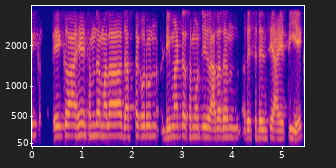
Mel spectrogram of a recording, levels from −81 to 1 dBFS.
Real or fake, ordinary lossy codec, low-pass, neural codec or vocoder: real; none; 3.6 kHz; none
